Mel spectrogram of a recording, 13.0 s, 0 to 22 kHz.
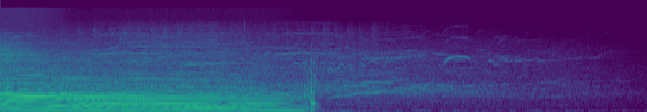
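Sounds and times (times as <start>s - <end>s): electric guitars and bass ringing chord: 0.0s - 6.4s.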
